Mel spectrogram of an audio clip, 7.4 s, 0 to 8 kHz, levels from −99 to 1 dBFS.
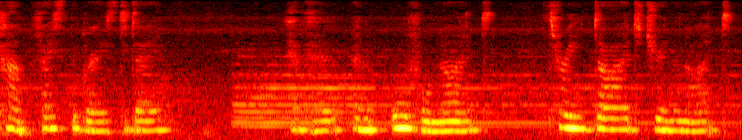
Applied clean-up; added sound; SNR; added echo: none; Train; 20 dB; reverberation time 0.3 s.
